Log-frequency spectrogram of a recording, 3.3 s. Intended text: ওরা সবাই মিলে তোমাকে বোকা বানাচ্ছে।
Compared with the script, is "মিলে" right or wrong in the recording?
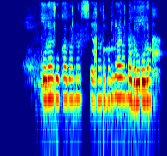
wrong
